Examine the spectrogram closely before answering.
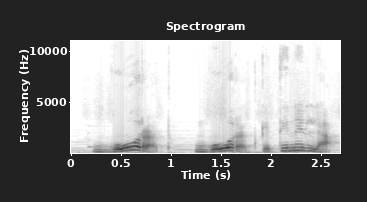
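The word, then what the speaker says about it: город: Vemos aquí leche o gorat. Gorat. Gorat, que tiene la a.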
